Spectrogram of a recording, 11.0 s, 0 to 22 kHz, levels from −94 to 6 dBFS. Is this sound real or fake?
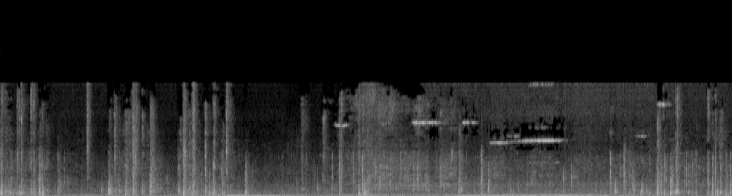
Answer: fake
